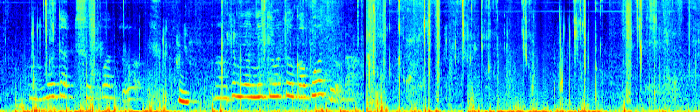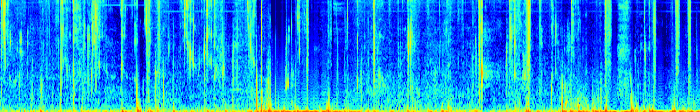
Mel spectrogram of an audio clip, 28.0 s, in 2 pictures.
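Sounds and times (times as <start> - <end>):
crunchy chewing and biting: 7.1 - 28.0.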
